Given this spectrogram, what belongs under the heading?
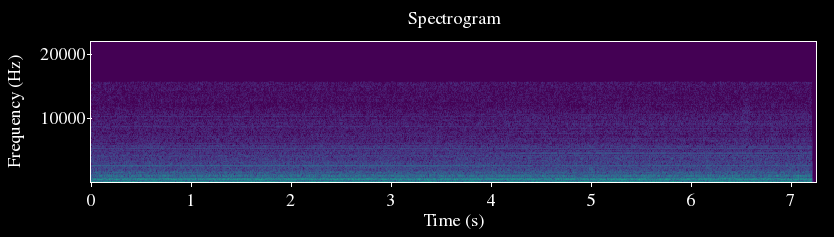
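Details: Running veterinary incubator giving a pet Java sparrow warming, humidification and oxygen therapy: steady loud rushing hum with low rumble, faint bird chirps possibly audible.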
